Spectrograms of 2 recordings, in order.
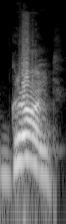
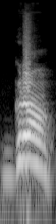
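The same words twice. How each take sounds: First: Grand louder, D sounded; feminine grande. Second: Grand louder, D silent; masculine grand. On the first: Teacher modelling feminine grande, D sounded. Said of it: "we can say grand". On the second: Teacher modelling masculine grand, no D. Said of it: "we say grand". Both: Shown as a demonstration.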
